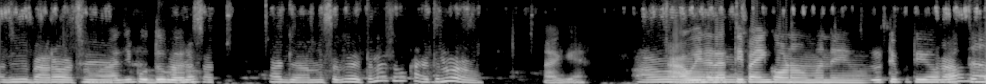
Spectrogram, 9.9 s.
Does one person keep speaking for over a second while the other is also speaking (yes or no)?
no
